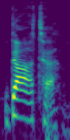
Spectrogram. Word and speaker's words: Dawta: okay so it's called data yeah so um it's it's the jamaican pronunciation of daughter so it was a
